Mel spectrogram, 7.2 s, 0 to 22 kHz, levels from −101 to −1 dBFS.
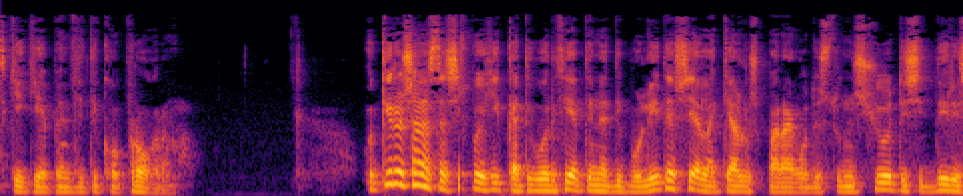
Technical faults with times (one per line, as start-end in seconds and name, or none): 3.44 CD skip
